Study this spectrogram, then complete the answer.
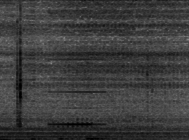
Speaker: For reference, here's a healthy optical drive. It searches for a bit, but then you hear the beautiful chime of a good read.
